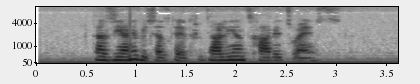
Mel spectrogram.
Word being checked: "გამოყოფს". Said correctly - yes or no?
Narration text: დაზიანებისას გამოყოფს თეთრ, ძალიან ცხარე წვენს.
no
